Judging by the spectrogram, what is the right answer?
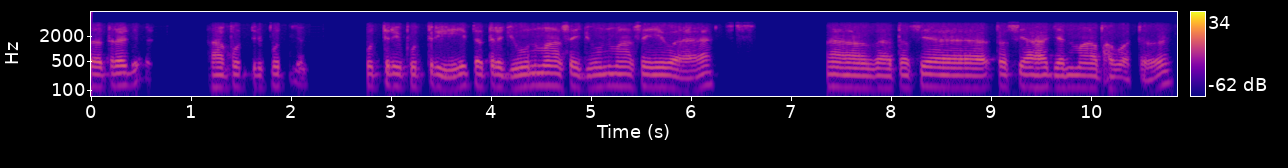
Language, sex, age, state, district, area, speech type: Sanskrit, male, 60+, Karnataka, Bangalore Urban, urban, conversation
